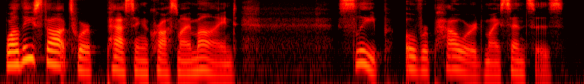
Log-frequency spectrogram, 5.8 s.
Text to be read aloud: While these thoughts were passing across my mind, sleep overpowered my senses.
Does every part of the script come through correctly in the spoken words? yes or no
yes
